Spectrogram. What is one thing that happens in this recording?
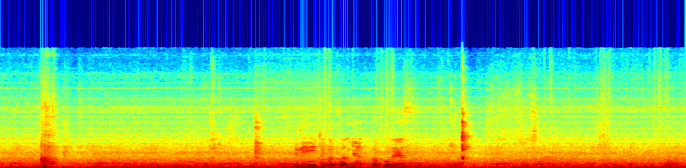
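A pastry brush dabs softly on buns.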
